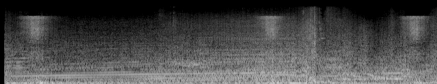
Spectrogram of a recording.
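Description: Intro sound effect of a sports car engine, its note slowly climbing in pitch and then dropping away near the end like a car passing, with a swoosh near the start and another about two and a half seconds in.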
